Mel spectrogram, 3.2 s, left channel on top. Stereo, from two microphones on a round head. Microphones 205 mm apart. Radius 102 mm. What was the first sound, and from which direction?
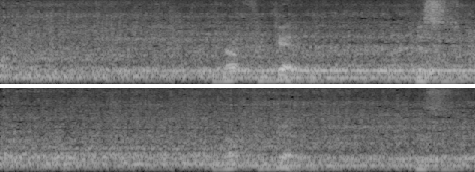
A man speaking, 60° left (ahead or behind).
